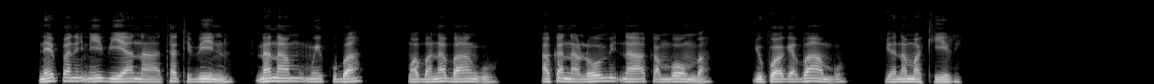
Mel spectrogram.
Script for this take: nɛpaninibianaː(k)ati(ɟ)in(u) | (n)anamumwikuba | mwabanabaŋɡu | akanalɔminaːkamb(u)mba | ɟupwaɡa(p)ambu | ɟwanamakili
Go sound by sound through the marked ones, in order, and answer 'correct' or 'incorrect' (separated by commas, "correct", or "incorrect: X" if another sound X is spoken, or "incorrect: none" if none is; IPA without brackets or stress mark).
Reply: incorrect: t, incorrect: b, correct, correct, incorrect: ɔ, incorrect: b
